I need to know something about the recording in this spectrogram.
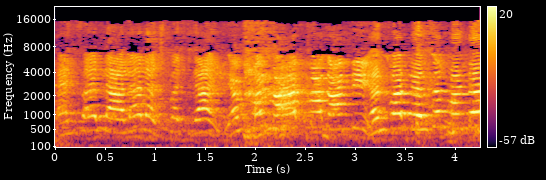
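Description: Children's voices talking, high-pitched and overlapping.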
